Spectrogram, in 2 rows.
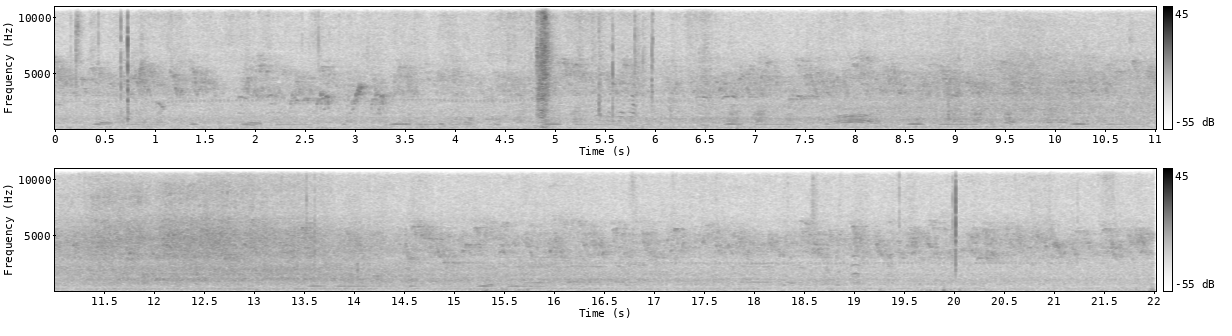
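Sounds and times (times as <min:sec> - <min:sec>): doves cooing: 0:00.0 - 0:12.7, 0:13.4 - 0:16.8
outdoor background noise: 0:00.0 - 0:22.0.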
